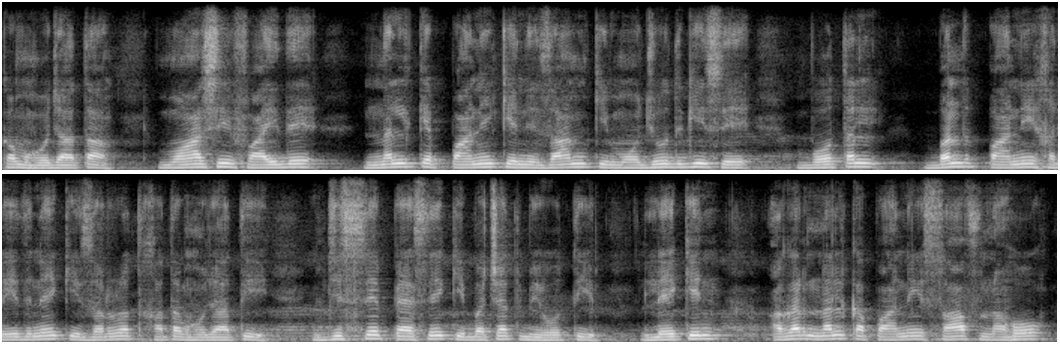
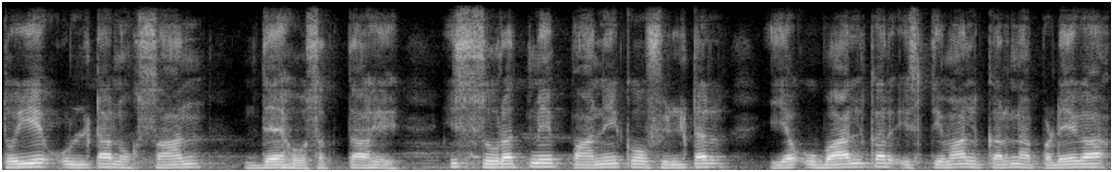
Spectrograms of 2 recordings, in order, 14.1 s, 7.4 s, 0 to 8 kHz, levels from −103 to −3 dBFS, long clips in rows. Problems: constant background noise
